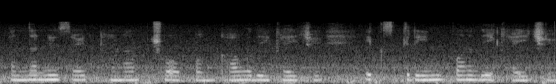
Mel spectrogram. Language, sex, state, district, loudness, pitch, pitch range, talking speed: Gujarati, female, Gujarat, Valsad, -16 LUFS, 200 Hz, 195-210 Hz, 130 wpm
